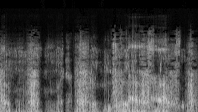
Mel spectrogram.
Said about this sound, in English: It doesn't take long before you hear outside of the wall a scratching and a bit of a growl.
